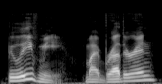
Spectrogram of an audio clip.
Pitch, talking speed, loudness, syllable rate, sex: 150 Hz, 145 wpm, -17 LUFS, 5.3 syllables/s, male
